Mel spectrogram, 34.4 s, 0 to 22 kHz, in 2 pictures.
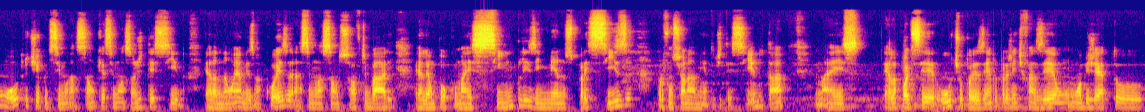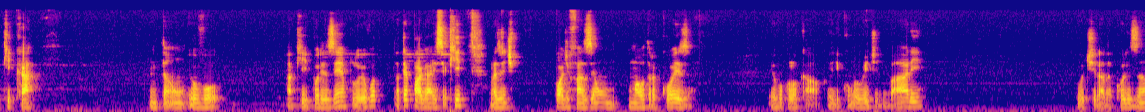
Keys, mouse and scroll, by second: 0.0-0.5 middle drag, 13.2 middle click, 14.7-15.7 middle drag, 18.2-20.8 drag, 22.1 x, 22.5 click, 25.0 shift+a, 27.0 click, 29.2 click, 30.2 click, 33.3 click.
